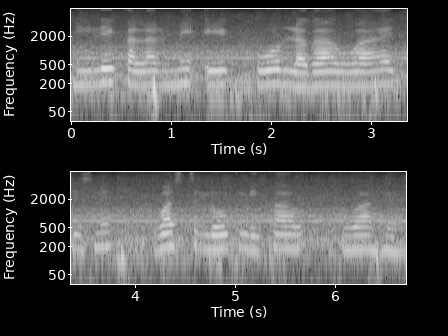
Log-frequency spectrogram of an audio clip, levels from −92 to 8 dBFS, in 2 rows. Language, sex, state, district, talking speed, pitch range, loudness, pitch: Hindi, female, Madhya Pradesh, Katni, 125 wpm, 175-190 Hz, -17 LUFS, 180 Hz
